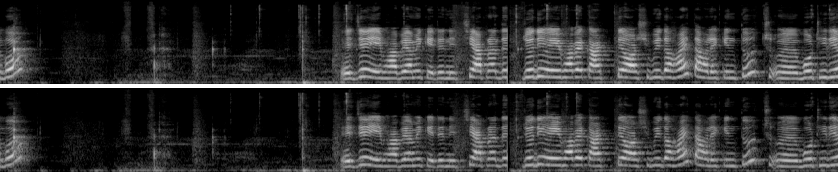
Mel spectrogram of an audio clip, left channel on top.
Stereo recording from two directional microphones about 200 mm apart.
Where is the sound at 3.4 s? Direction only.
30° left (ahead or behind).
